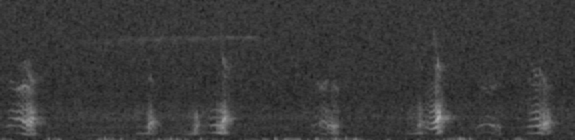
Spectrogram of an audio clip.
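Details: Marsh frog (Pelophylax ridibundus) producing a string of short nasal, pulsed croaks at irregular intervals, roughly one every half second, over a faint low background rumble.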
